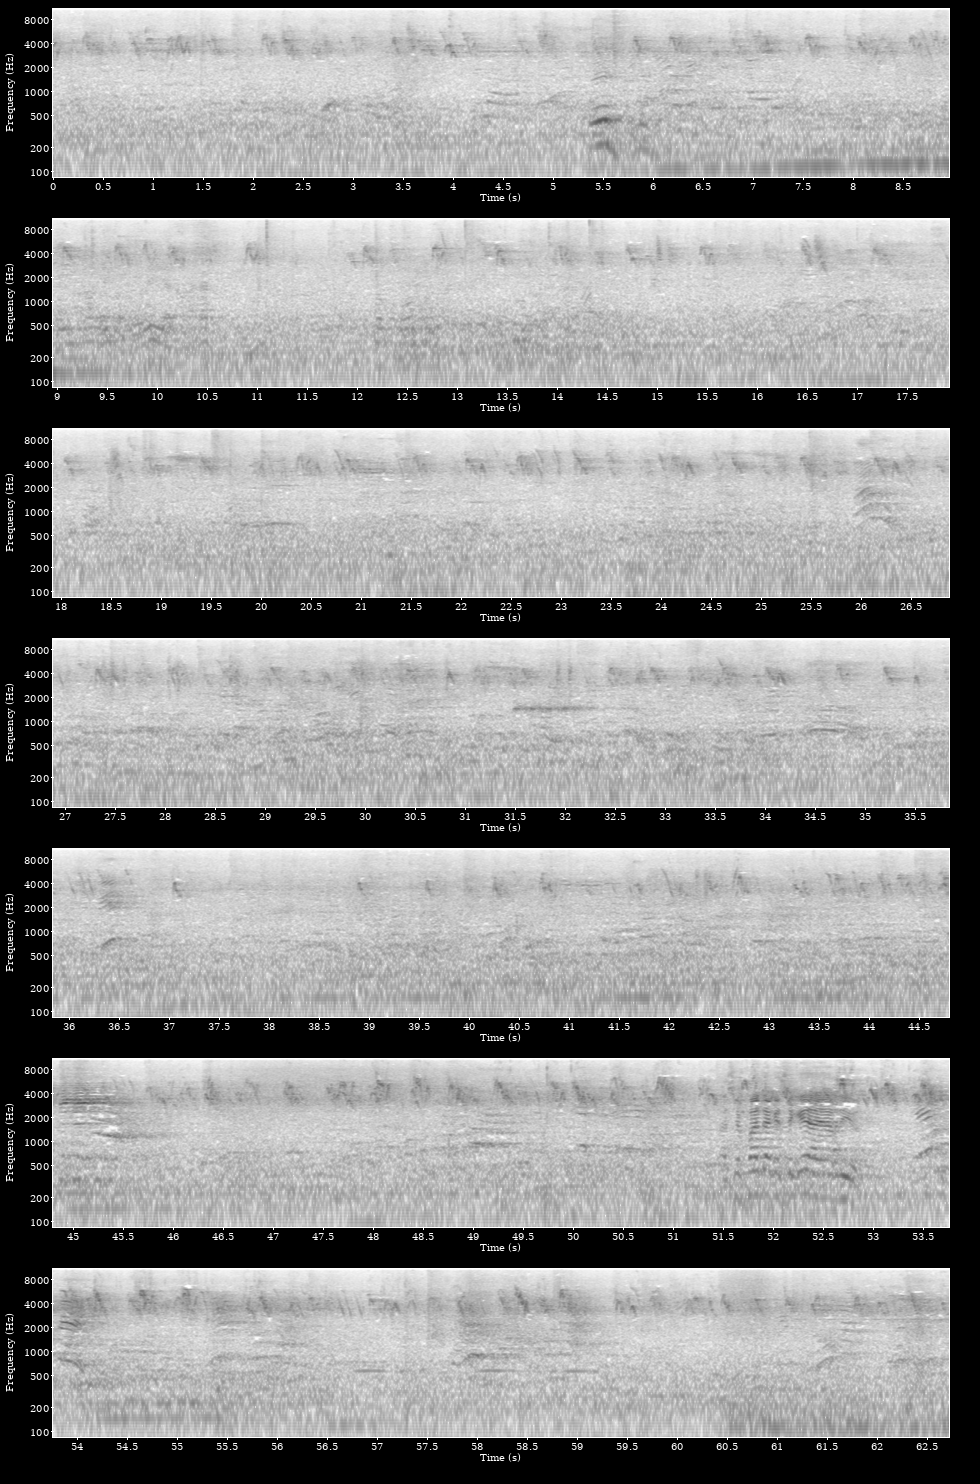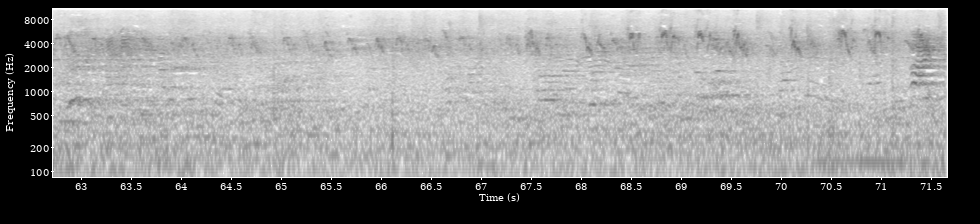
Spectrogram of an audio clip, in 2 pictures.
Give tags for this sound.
kids
park
birds
cuba
walled

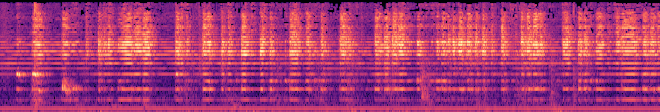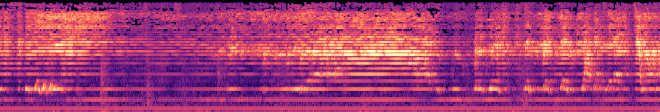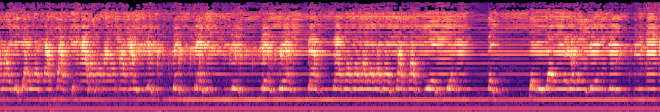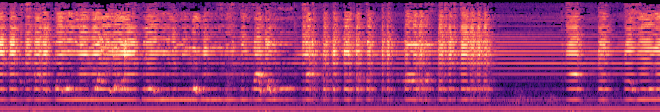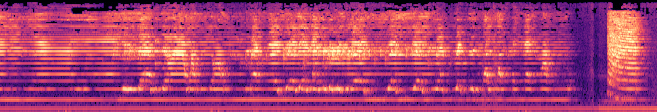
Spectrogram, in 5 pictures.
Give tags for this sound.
ambient
sound
sample
effect
fx

